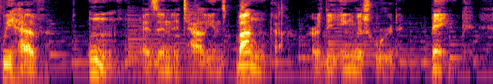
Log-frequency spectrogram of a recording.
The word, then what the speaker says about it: banca: Next, we have as in Italian's banca, or the English word bank. This is an N, but it's pronounced with the back of your tongue instead of with the front.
